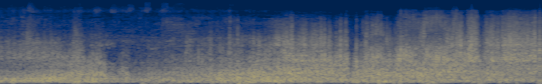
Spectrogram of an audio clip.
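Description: Wind buffeting a phone's microphone outdoors, a steady rushing noise, with the voices of people walking by mixed in.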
